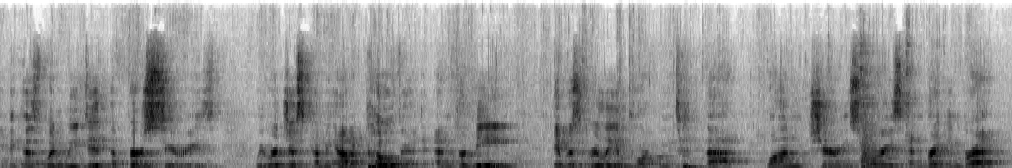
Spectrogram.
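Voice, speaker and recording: A man hosting a live community event in the back room of a bar, giving loose, chatty opening remarks with many ums. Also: medium pitch. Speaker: event host. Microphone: handheld microphone from a distance. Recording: echoey room, far from the mic, faint noise.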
